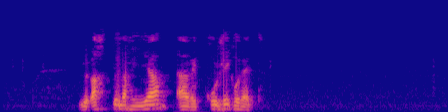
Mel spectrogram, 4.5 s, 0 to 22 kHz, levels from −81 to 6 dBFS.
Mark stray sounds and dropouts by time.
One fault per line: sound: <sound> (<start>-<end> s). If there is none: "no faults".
no faults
